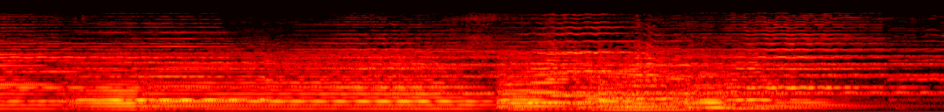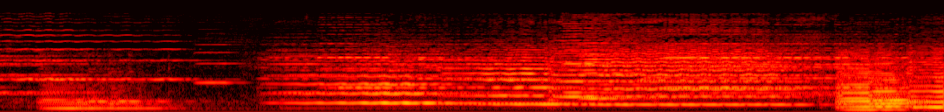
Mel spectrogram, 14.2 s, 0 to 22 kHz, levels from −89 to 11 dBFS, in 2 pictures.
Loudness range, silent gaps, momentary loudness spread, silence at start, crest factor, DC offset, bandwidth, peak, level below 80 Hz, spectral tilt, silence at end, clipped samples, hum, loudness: 8 LU; none; 15 LU; 0 s; 16 dB; under 0.1%; 14 kHz; -16 dBFS; -66 dBFS; -5 dB/octave; 0 s; under 0.1%; none; -31 LUFS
